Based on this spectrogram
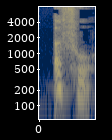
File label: "Afore", English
